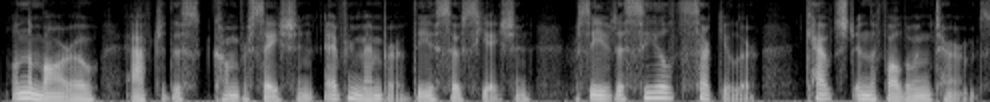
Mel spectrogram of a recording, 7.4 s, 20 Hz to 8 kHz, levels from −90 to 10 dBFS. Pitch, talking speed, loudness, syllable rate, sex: 120 Hz, 160 wpm, -21 LUFS, 6.1 syllables/s, male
